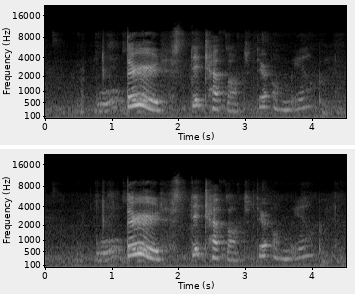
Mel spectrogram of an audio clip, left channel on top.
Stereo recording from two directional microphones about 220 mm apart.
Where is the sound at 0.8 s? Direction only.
10° left (ahead or behind).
